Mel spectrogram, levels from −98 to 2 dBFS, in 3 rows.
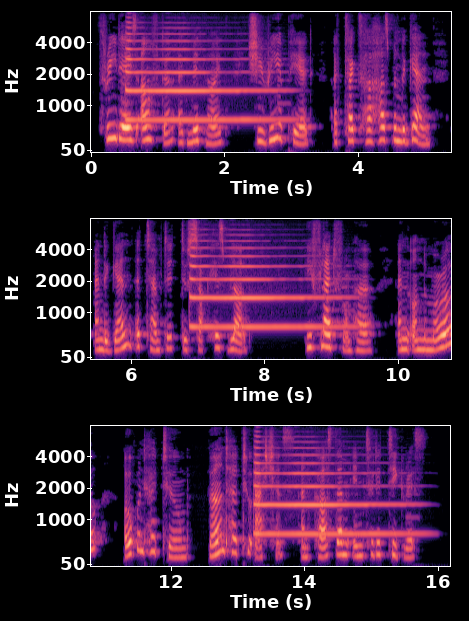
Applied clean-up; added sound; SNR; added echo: none; Trumpet; 4 dB; none.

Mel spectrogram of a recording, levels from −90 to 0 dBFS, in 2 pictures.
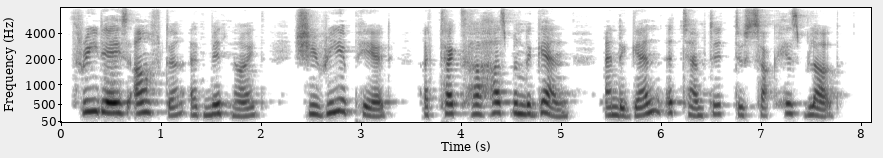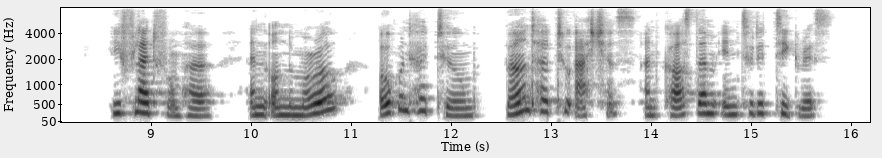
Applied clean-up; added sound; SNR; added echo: none; none; none; none.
